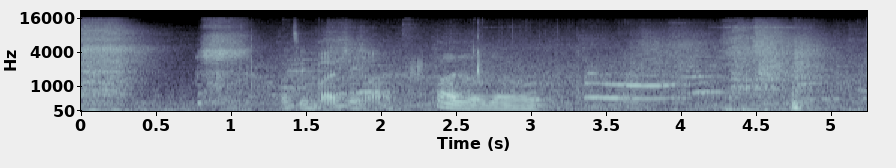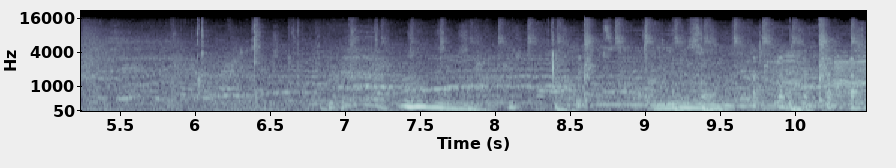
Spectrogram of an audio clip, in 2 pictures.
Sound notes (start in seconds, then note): 5.8 chewing noise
